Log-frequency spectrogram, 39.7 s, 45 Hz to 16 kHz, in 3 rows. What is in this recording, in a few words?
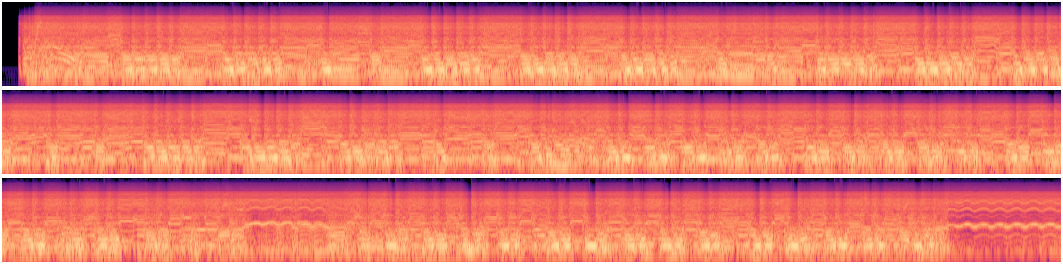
Engl Savage 120 MkII High Gain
